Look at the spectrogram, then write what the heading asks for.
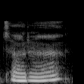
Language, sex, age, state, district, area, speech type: Nepali, female, 45-60, West Bengal, Jalpaiguri, rural, read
